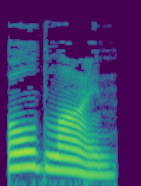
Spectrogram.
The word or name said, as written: old-line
